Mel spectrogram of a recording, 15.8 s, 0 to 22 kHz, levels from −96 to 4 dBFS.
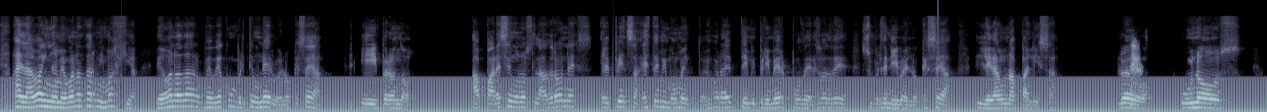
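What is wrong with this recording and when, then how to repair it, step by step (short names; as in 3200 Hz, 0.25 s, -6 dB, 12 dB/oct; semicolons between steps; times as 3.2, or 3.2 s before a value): buzz 50 Hz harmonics 25 -33 dBFS
1.52 gap 2.8 ms
7.66–7.67 gap 15 ms
11.73 pop -11 dBFS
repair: de-click; de-hum 50 Hz, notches 25; interpolate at 1.52, 2.8 ms; interpolate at 7.66, 15 ms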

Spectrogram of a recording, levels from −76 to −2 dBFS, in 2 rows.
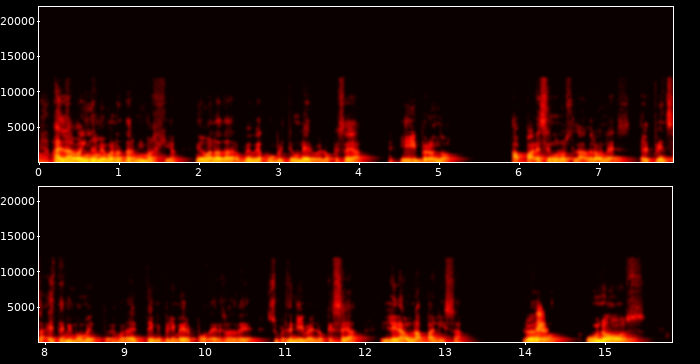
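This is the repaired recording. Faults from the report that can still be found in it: none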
